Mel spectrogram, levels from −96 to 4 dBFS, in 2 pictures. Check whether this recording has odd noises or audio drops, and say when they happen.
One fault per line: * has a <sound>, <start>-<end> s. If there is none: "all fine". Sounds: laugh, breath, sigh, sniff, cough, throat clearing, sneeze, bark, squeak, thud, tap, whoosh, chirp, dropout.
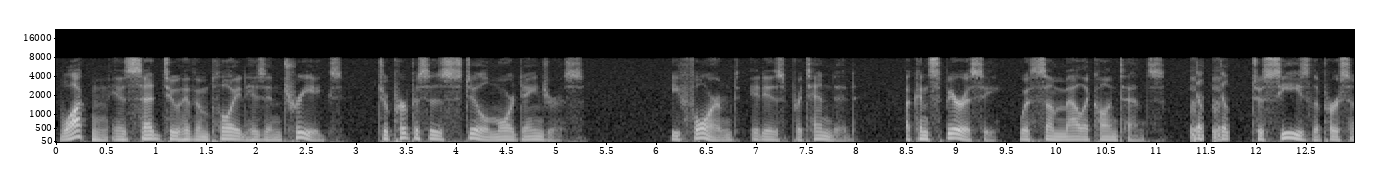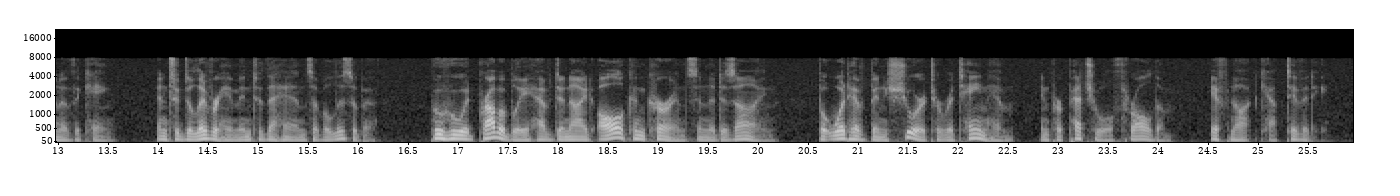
* has a laugh, 11.3-11.7 s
